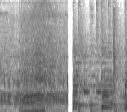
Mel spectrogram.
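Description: A chainsaw engine roars loud, its pitch climbing as it revs, then cuts out for an instant before snarling back into another hard rev.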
